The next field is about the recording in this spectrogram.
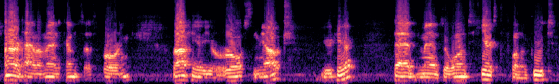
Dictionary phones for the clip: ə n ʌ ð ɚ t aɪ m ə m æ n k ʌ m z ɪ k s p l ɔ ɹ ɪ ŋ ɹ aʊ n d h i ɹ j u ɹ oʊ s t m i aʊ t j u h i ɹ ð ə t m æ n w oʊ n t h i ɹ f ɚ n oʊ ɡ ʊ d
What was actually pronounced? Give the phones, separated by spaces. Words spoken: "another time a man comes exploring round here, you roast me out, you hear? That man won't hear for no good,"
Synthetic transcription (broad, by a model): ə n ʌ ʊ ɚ t aɪ m ə m æ n k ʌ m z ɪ s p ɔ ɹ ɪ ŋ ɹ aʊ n h i ɹ j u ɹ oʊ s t m i aʊ t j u h i ɹ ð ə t m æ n w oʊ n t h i ɹ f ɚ n oʊ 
